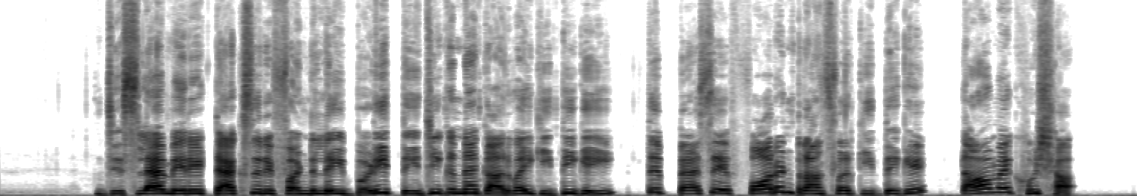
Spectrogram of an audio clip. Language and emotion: Dogri, happy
